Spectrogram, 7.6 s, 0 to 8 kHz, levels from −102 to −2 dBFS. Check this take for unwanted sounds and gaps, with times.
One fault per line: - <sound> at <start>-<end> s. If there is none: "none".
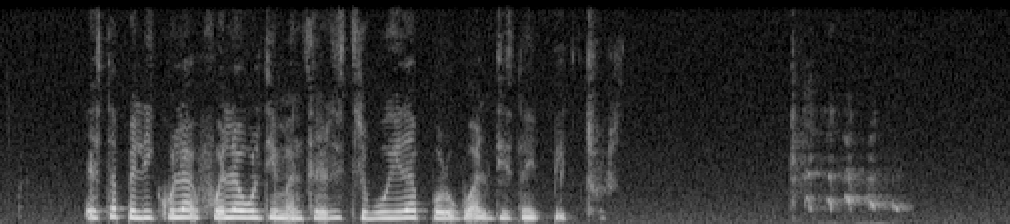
- laugh at 5.9-6.9 s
